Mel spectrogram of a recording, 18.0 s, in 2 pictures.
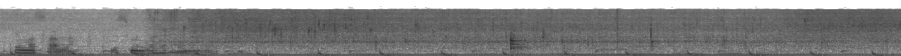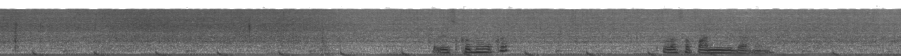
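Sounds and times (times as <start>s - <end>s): spices sizzling in hot oil: 0.0s - 18.0s
spatula stirring and tapping pan: 5.0s - 5.7s.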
